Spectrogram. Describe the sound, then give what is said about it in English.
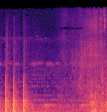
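Three quick, sharp knocks strike a window on a quiet rural Kansas night, followed by a couple of duller, isolated thumps against a low, hushed background. “In the quiet of a rural Kansas night, Penelope Vance wakes to a knocking at her window.”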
